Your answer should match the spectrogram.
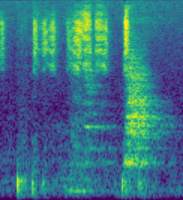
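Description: Marker pen writing on a whiteboard as a word is written out: several short strokes, with a longer one near the end.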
